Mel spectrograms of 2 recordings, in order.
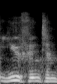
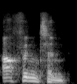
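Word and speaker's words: Uffington: right it's actually there not eufington but affinton it's spelt eufington with a u at the front so that the elfington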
